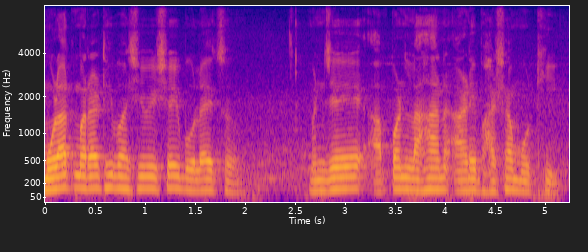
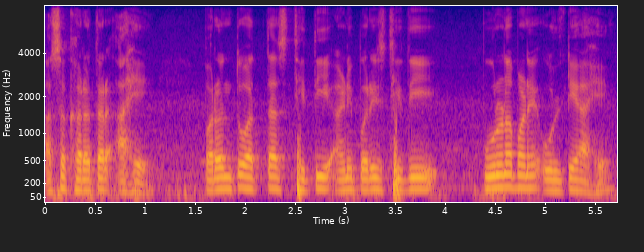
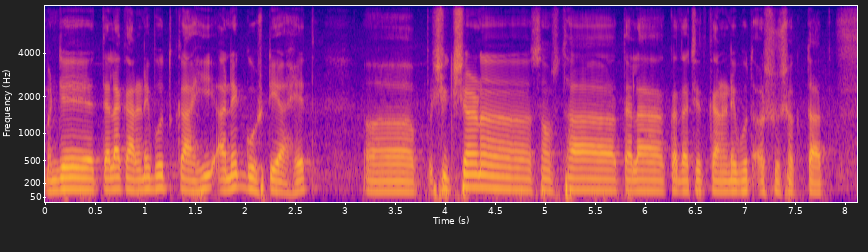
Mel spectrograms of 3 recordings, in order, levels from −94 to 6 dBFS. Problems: constant background noise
